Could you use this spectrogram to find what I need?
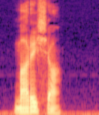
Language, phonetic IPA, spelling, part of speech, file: Polish, [maˈrɨɕa], Marysia, proper noun, Pl-Marysia.ogg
